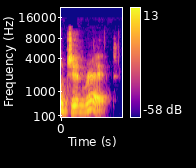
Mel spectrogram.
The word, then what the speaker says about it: Jenrette: No, Jenrette. Jenrette.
